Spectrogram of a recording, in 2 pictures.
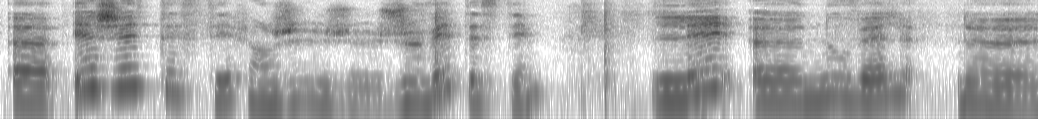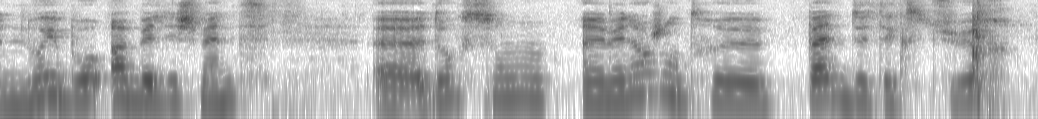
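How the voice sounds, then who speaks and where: A woman's voice: medium pitch, takes it slowly, sharp tone. Hesitant woman with noise behind. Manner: hesitant, many "euh" fillers and restarts. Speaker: craft vlogger. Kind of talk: casual haul video.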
